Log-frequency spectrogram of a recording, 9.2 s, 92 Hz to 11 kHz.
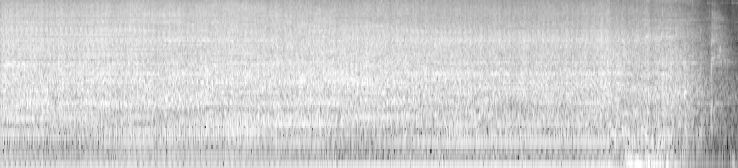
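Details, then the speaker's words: Toyota AE86, first run after sitting, temporary fuel supply from a jug: steady idle with a faint buzzy metallic rattle underneath until shutdown; owner suspects a vibrating exhaust heat shield, source unconfirmed. Exhaust rattle. "it sounds like a exhaust heat shield is sort of vibrating over here it's I don't know one of the down there sort of vibrating"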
